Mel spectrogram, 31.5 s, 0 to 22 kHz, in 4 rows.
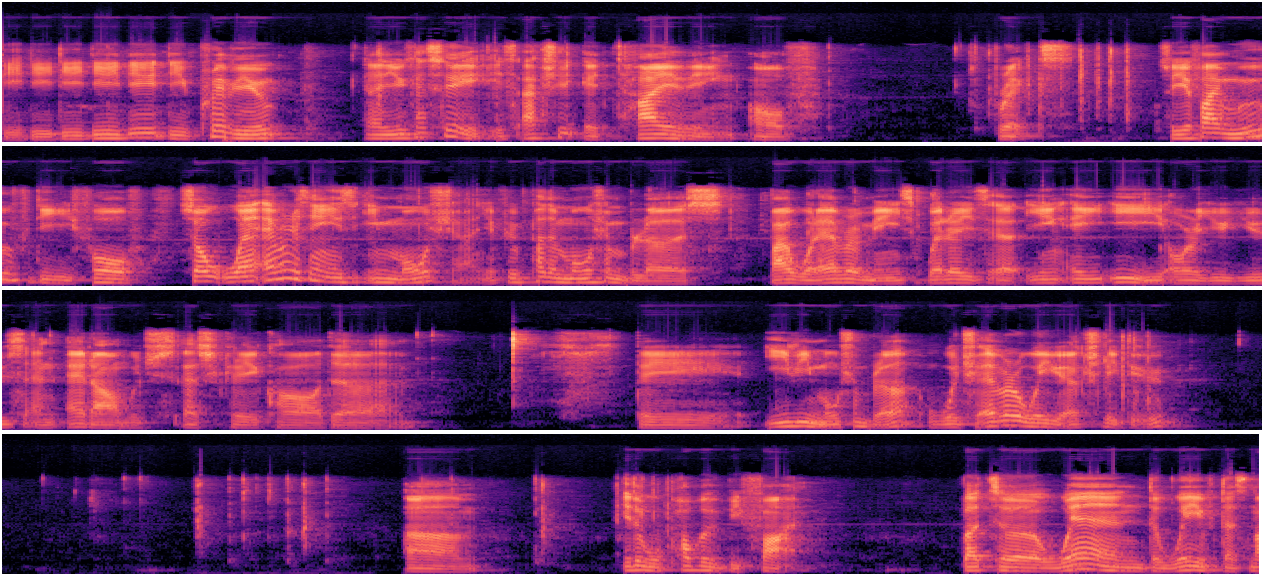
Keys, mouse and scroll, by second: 0.6-6.7 middle drag, 6.7 g, 10.5-14.5 middle drag, 14.5 scroll up 1, 15.9-18.4 drag, 19.4-20.4 drag, 20.4-22.6 scroll down 2, 22.6 g, 25.0-27.5 shift+middle drag, 27.5 g.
